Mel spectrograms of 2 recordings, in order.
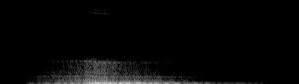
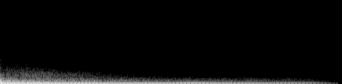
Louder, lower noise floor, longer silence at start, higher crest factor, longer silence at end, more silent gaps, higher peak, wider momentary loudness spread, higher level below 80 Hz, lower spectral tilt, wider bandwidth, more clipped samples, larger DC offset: second, -30 LUFS vs -23 LUFS; first, -73 dBFS vs -36 dBFS; first, 0.45 s vs 0 s; about the same, 16 dB vs 16 dB; first, 1 s vs 0.3 s; neither; second, -14 dBFS vs 0 dBFS; about the same, 20 LU vs 19 LU; second, -30 dBFS vs -16 dBFS; second, -11 dB/octave vs -14.5 dB/octave; first, 11.5 kHz vs 0.6 kHz; neither; second, under 0.1% vs 0.9%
